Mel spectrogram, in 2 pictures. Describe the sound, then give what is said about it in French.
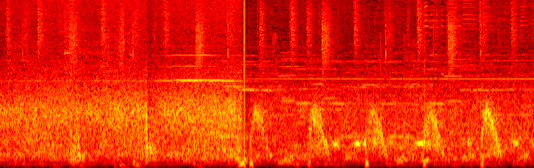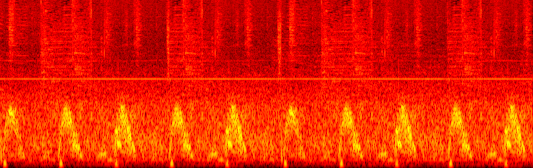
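A fetal heartbeat picked up by a fetal Doppler placed against the pregnant belly and heard through headphones: fast, steady whooshing pulses, roughly two per second, loud over a constant staticky hiss, with no talking. “Une fois placé au bon endroit, vous entendrez les battements de cœur de votre enfant.”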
